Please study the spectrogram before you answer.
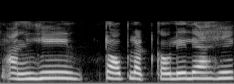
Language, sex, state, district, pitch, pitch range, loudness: Marathi, female, Maharashtra, Pune, 270 Hz, 260-280 Hz, -14 LUFS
